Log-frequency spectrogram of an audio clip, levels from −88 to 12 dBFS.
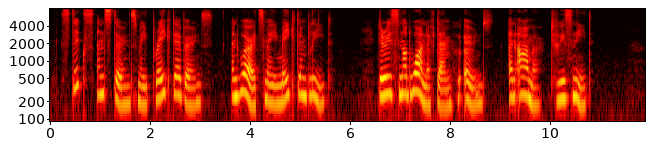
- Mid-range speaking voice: No, high, 225 Hz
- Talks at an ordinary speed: No, slow, 130 wpm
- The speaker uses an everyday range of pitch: No, wide, 5.9 semitones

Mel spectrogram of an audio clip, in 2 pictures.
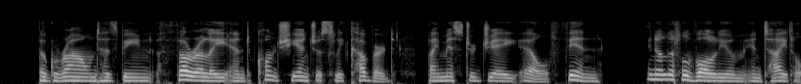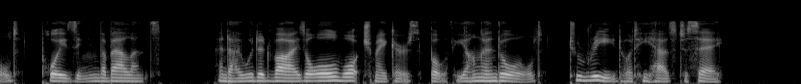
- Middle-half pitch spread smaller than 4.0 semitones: Yes, average, 2.7 semitones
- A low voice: No, medium, 160 Hz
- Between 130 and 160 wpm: Yes, average, 140 wpm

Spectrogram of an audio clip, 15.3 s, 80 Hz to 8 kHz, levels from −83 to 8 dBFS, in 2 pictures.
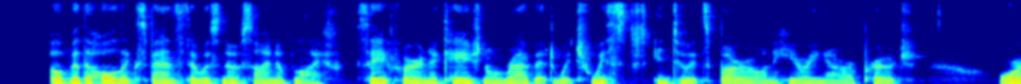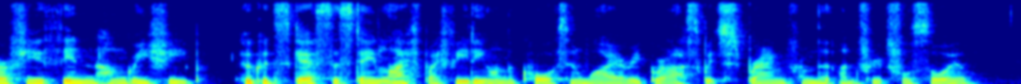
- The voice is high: Yes, high, 200 Hz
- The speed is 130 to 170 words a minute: No, average, 195 wpm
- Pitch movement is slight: Yes, narrow, 2.0 semitones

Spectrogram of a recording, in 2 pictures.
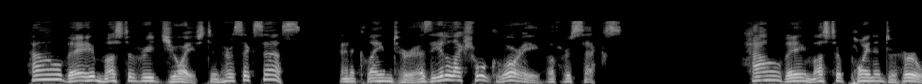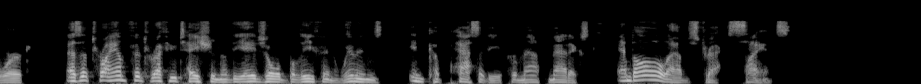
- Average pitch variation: No, wide, 6.7 semitones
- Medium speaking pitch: Yes, medium, 145 Hz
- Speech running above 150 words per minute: No, average, 145 wpm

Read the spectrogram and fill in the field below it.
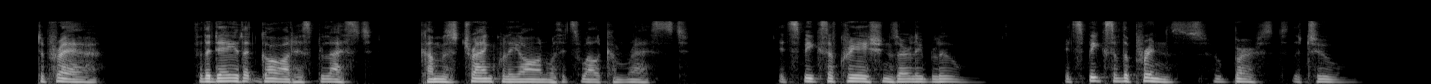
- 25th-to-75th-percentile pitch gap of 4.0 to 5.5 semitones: No, average, 3.3 semitones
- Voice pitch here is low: Yes, low, 120 Hz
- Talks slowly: Yes, slow, 130 wpm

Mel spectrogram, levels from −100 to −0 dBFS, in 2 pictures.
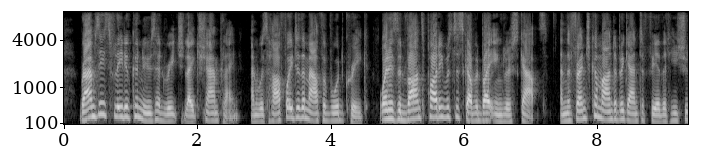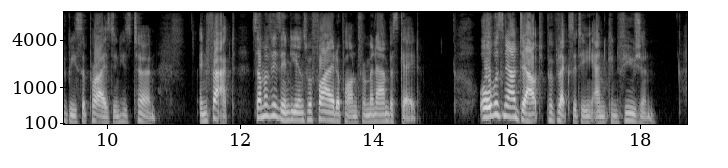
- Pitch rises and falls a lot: Yes, wide, 5.9 semitones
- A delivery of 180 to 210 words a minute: Yes, average, 190 wpm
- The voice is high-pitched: No, medium, 150 Hz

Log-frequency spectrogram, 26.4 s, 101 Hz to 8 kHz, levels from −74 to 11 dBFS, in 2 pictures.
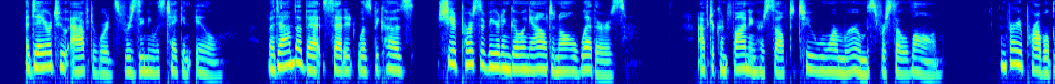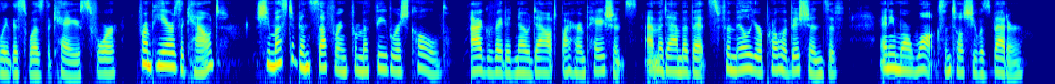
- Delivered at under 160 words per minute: No, average, 170 wpm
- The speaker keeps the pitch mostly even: No, average, 3.4 semitones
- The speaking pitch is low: No, high, 210 Hz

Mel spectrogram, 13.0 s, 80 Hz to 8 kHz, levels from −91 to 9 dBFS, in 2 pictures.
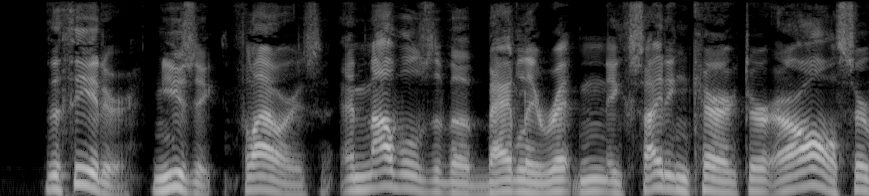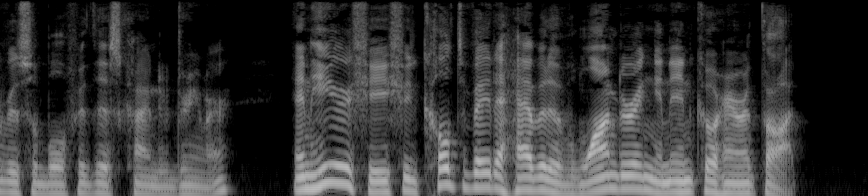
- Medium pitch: No, low, 130 Hz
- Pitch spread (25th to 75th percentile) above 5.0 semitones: Yes, wide, 5.5 semitones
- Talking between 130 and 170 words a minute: Yes, average, 150 wpm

